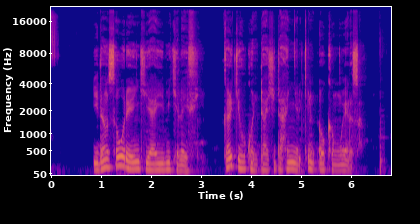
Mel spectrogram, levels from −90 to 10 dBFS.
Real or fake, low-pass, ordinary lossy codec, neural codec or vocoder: real; none; none; none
